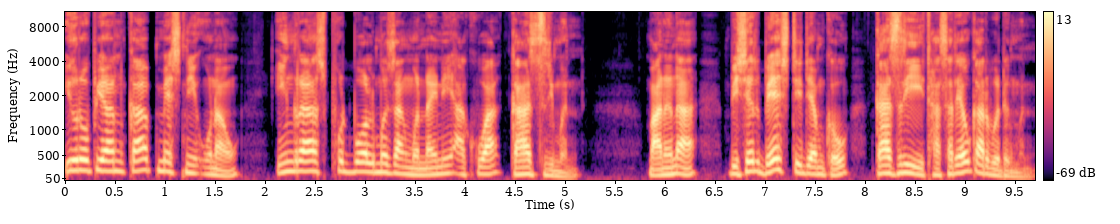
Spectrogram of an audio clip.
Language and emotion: Bodo, disgusted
